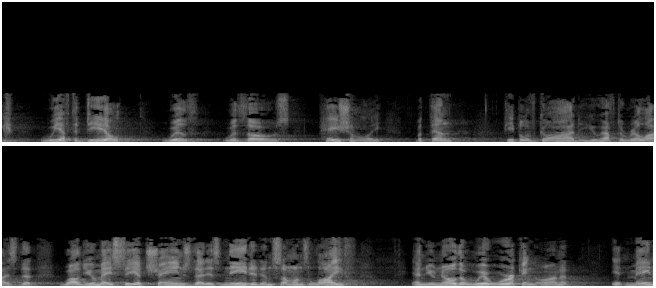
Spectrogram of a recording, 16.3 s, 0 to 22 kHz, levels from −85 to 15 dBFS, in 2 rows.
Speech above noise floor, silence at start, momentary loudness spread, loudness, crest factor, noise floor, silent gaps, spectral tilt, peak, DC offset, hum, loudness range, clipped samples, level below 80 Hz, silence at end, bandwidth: 29 dB; 0 s; 16 LU; -26 LUFS; 20 dB; -55 dBFS; none; -4 dB/octave; -8 dBFS; under 0.1%; none; 9 LU; under 0.1%; -64 dBFS; 0 s; 8 kHz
